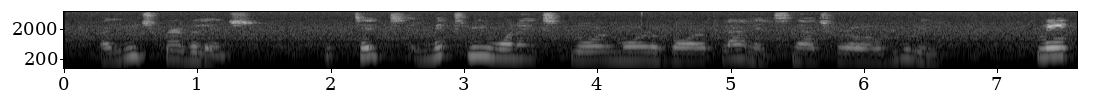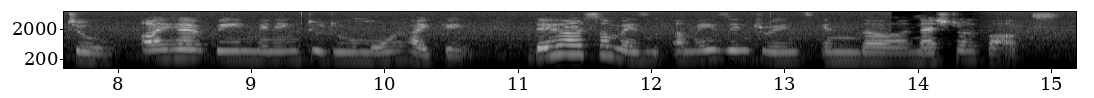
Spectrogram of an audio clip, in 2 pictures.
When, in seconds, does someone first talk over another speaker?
none

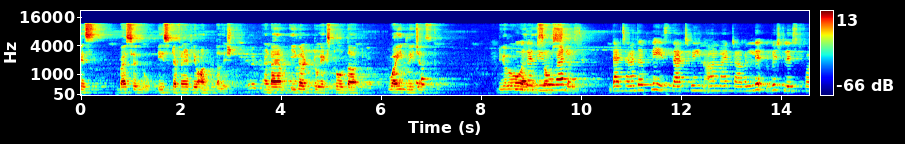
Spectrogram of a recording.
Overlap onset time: 8.7 s

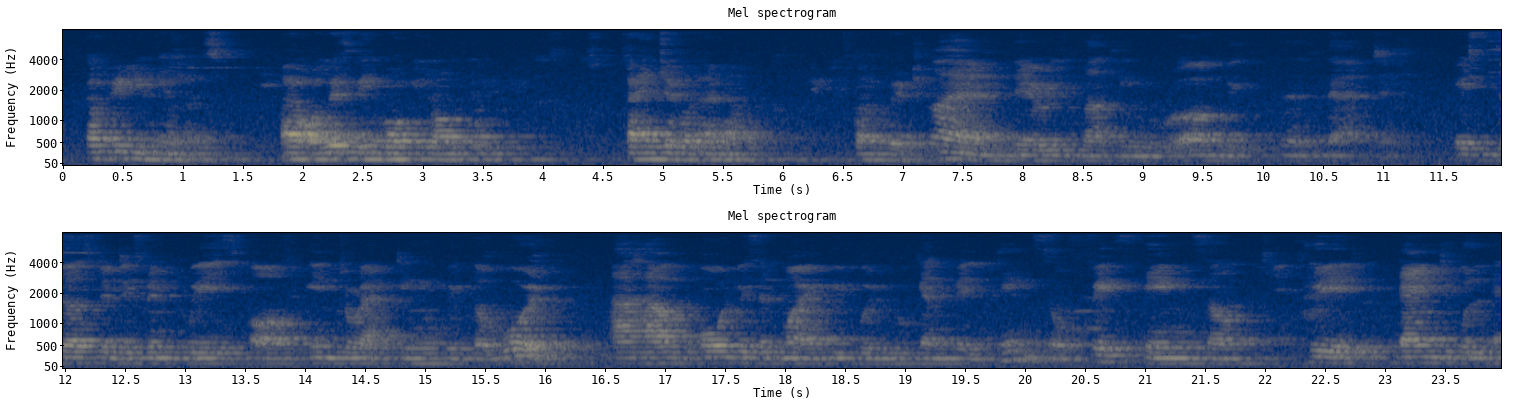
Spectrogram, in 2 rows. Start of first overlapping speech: none

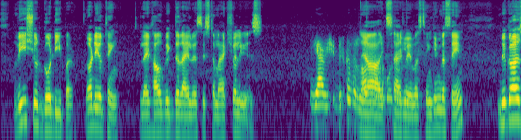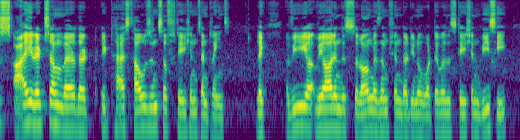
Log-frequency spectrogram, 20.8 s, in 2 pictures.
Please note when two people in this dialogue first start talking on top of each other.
7.1 s

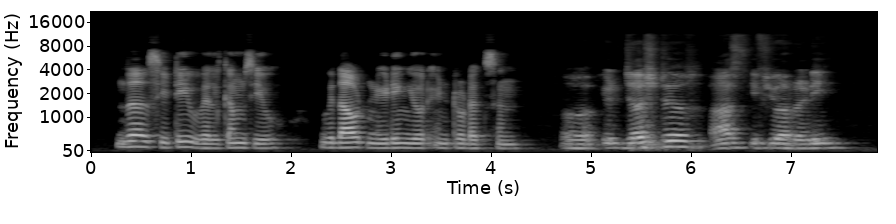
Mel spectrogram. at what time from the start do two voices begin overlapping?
none

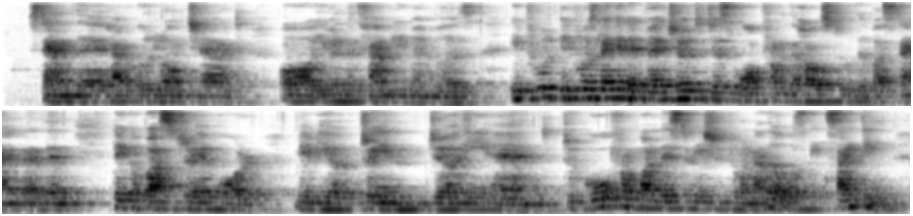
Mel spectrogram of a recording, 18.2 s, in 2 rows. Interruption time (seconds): none

